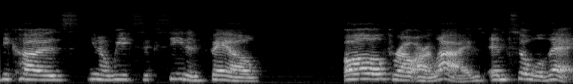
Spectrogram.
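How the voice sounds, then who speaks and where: With an American accent, a woman talks at a fairly slow pace, her fairly high voice carrying lively intonation. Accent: Rhode Island and Boston. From Rhode Island, US. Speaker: homeschooling mother and program director. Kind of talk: interview testimony.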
